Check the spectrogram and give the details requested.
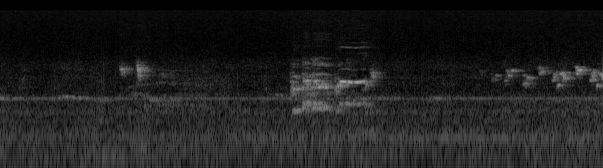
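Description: Birds calling: a couple of short high chirps about a second in, a louder call lasting under a second around the middle, and a run of quick chirps near the end, over a faint steady hum.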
